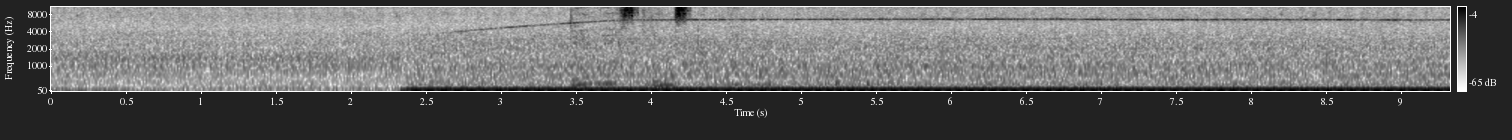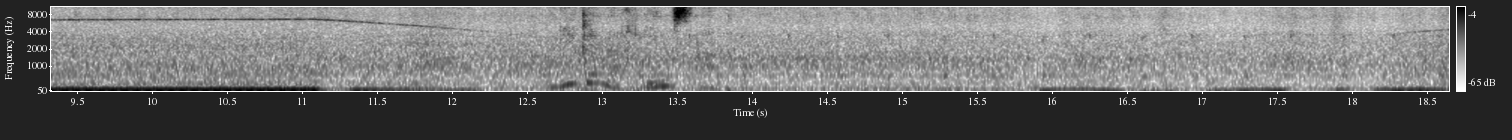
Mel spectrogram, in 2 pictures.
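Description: A truck engine drones low and steady, loudest for a while before easing off.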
